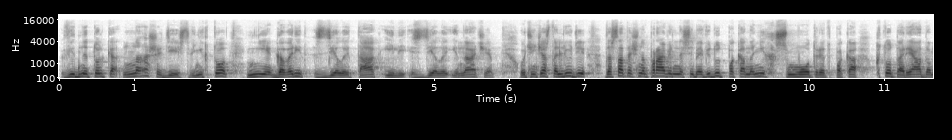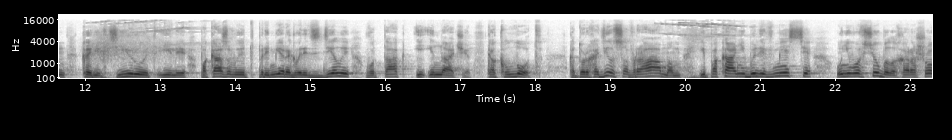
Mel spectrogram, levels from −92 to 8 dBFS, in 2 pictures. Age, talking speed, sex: 40-59, 135 wpm, male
